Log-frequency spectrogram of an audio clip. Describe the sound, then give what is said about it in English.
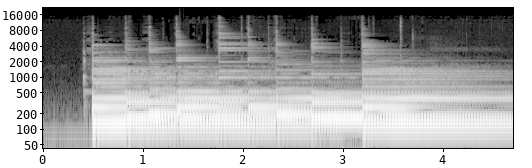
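A C chord is fingerpicked on guitar with an alternating bass pattern. Many plucked notes follow in a steady, even rhythm, ringing into one another, loud and played alone. “So let's look at the first example here where we're playing a C chord, which should sound something like this.”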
